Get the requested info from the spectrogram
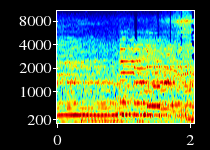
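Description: Live concert music from the stage, sustained piano and guitar notes at the start of a song, recorded from within the audience of a large hall.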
